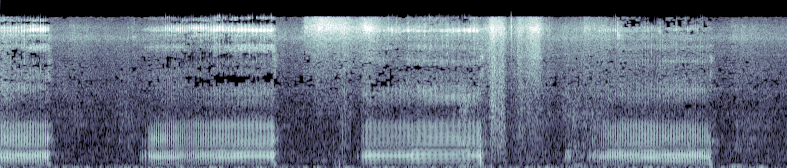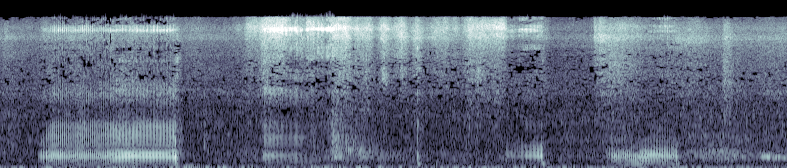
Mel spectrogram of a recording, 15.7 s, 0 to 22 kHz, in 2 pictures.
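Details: Collie said to purr, recorded 27 January 2023; repeated low, throaty rumbles roughly every two seconds, each a vibrating, snore-like breath, with hissy background noise between.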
